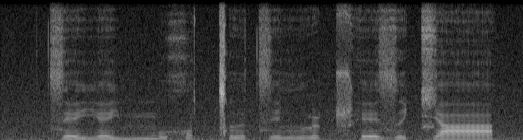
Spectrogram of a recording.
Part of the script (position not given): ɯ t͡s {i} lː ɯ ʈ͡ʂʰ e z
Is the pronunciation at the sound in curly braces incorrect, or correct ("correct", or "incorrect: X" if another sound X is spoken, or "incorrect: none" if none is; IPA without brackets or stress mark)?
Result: correct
